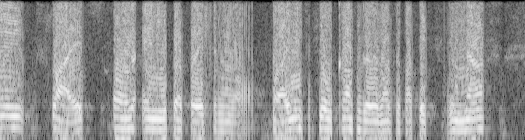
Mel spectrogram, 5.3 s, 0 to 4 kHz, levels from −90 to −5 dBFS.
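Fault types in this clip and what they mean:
mu-law and A-law mixed up: From start to finish the speech sounds harsh and gritty, with levels scrambled so that some come out too large and others too small, and the pauses are filled with a noise floor where there should be near-silence. The cause is a law mismatch. The audio was encoded as A-law but decoded as mu-law, so every 8-bit code maps to the wrong level. That distorts the speech and lifts the quietest samples well above zero. The narrow band of under 4 kHz fits 8 kHz G.711 telephone coding.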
